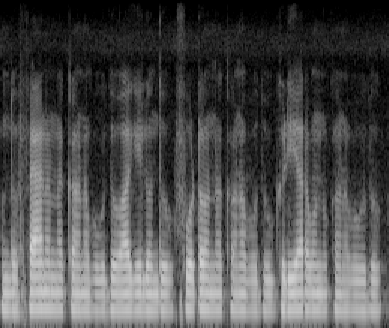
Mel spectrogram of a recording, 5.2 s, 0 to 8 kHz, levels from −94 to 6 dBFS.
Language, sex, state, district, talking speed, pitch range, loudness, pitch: Kannada, male, Karnataka, Koppal, 105 wpm, 105-110 Hz, -19 LUFS, 105 Hz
